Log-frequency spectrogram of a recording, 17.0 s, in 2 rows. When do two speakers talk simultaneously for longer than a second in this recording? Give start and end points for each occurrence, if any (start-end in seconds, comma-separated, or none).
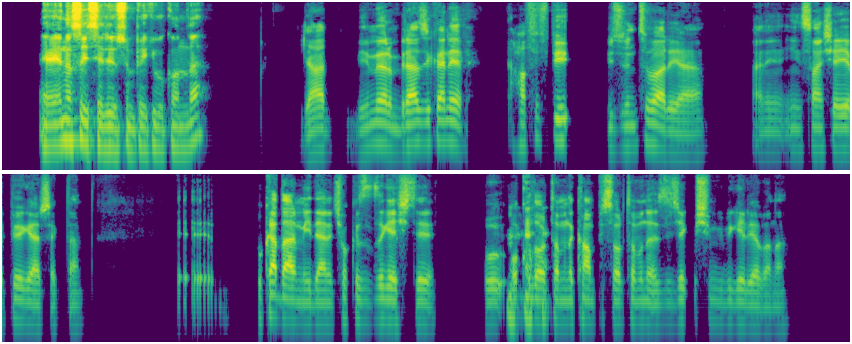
none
